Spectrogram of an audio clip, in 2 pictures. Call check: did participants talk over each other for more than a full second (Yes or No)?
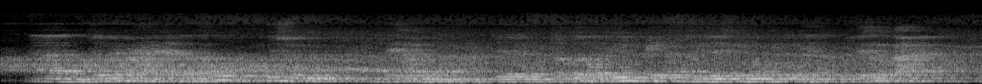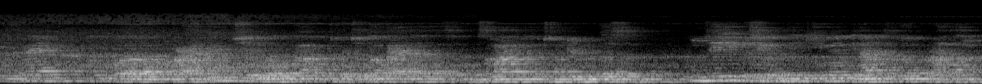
No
